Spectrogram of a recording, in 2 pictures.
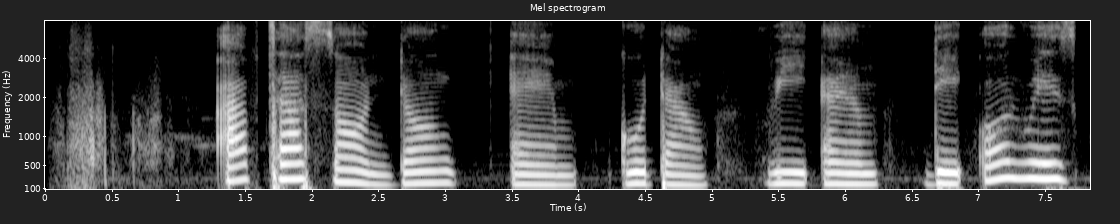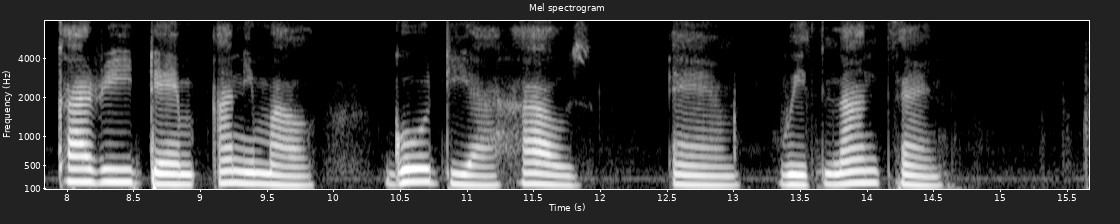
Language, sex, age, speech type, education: Nigerian Pidgin, female, 15-29, spontaneous, tertiary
